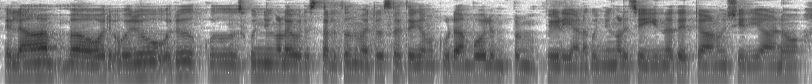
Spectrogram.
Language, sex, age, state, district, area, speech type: Malayalam, female, 45-60, Kerala, Kottayam, rural, spontaneous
